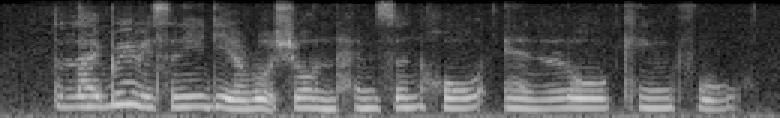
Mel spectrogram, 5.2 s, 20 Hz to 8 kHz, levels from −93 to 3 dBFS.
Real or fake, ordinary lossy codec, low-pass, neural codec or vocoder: real; Opus, 16 kbps; 7.2 kHz; none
